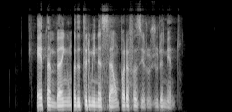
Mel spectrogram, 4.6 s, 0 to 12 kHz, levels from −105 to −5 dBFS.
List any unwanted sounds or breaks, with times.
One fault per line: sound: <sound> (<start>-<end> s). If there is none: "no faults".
sound: dropout (1.4-1.5 s)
